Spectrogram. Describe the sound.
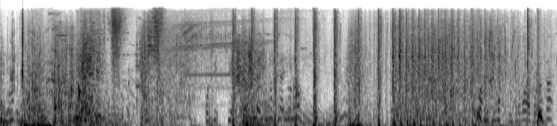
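Turret gunfire in a video game: rapid bursts of automatic shots mixed with heavy explosive blasts and shattering crashes, loud and continuous with sharp repeated impacts throughout.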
